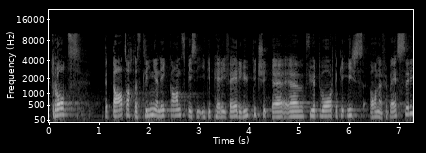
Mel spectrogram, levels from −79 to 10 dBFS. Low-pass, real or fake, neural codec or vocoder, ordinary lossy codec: none; real; none; none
